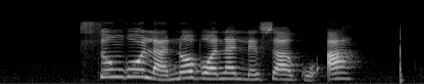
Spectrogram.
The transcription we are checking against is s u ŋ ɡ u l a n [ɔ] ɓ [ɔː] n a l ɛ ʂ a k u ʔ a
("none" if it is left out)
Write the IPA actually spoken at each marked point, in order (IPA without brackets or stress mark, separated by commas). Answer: ɔ, ɔ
